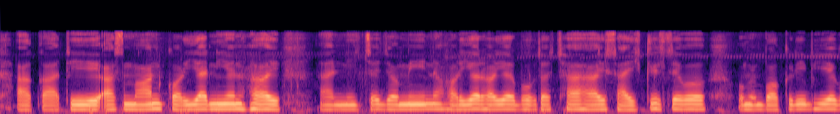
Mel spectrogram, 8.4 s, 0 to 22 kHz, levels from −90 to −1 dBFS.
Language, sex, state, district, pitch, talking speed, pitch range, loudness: Bajjika, male, Bihar, Vaishali, 130 Hz, 145 wpm, 125-135 Hz, -22 LUFS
